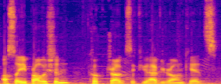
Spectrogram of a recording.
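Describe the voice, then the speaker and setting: A man gives casual playthrough commentary as a streamer. His voice sits at a middle pitch as he muses to himself, with faint game music behind him. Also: little pitch movement, a little fast. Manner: musing aloud to himself.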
